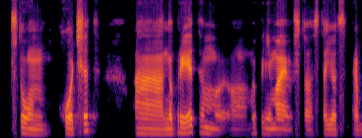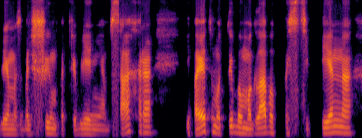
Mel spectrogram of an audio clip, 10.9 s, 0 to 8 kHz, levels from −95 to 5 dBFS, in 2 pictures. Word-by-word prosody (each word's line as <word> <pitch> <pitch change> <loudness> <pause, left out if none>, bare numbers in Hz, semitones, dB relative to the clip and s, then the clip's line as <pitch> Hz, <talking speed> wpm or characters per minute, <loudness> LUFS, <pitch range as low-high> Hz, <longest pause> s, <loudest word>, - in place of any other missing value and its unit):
что 120 - +2
он 100 -2 -5
хочет. 160 - +1 0.5
А, 105 -3 +1
но 105 +1 -2
при - - +3
этом, 120 -5 0
а, 100 -1 -13
мы - - -13
понимаем, 105 -2 +1
что 100 - -2
остается 100 +1 -3
проблема 100 0 -4
с - - -4
большим 110 -3 +3
потреблением 100 -2 -8
сахара, 130 +6 +1 0.5
и - - -16
поэтому - - +4
ты 135 - -7
бы 125 -3 -4
могла 105 -2 +2
бы - - -6
постепенно, 120 -1 +1
105 Hz, 135 wpm, -24 LUFS, 100-120 Hz, 0.5 s, поэтому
